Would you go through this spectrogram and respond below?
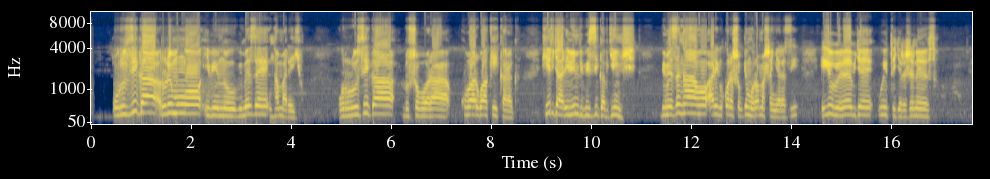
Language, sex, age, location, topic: Kinyarwanda, male, 25-35, Huye, health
